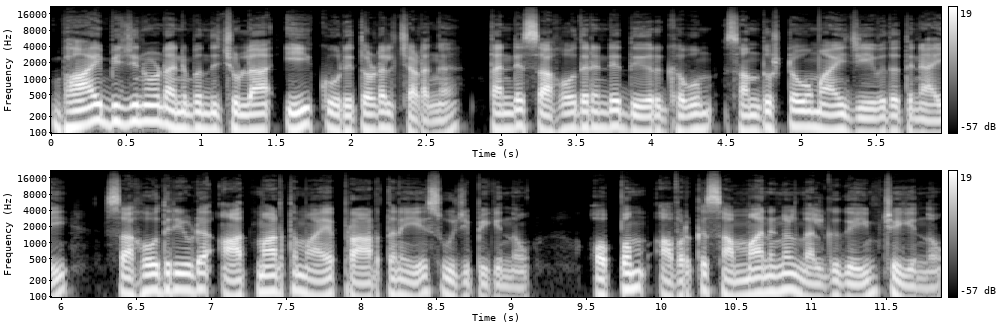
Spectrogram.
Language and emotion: Malayalam, neutral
